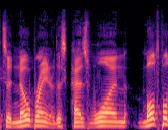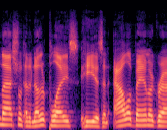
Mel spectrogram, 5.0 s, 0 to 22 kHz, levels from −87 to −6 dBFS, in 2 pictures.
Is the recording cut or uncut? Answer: cut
